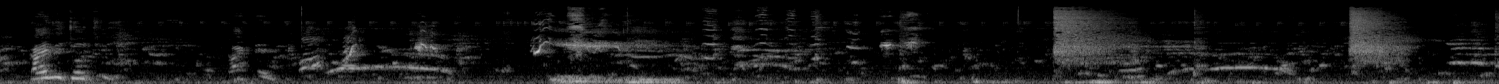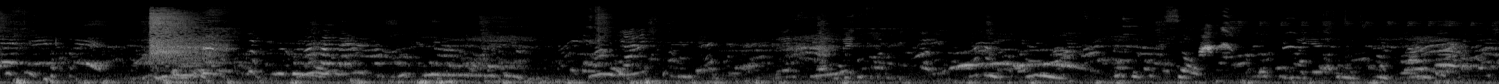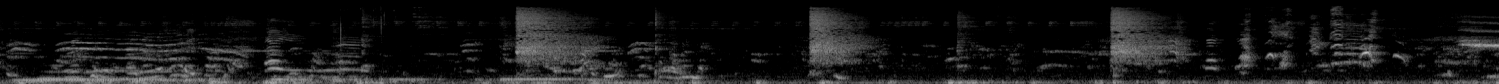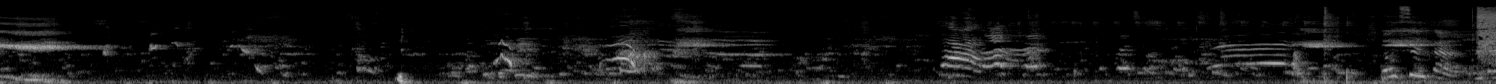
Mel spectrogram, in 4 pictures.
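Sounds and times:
squeaky vocal sounds: 5.3 - 9.4.

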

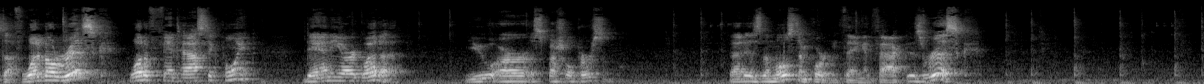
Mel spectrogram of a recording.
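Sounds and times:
computer mouse clicking: 4.1 - 4.7, 6.6 - 7.3, 10.0 - 12.0.

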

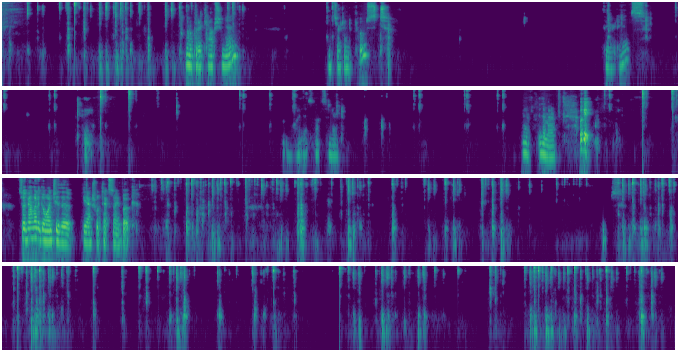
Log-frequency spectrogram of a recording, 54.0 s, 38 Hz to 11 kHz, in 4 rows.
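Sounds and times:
computer mouse clicks: 0.4 - 3.7, 12.9 - 13.7, 14.4 - 14.7, 21.1 - 22.0, 22.8 - 23.6, 25.5 - 27.0
computer keyboard typing: 0.4 - 4.9, 12.3 - 13.7, 14.4 - 14.7, 21.1 - 22.0, 22.8 - 23.7, 30.0 - 46.5, 47.2 - 53.9.

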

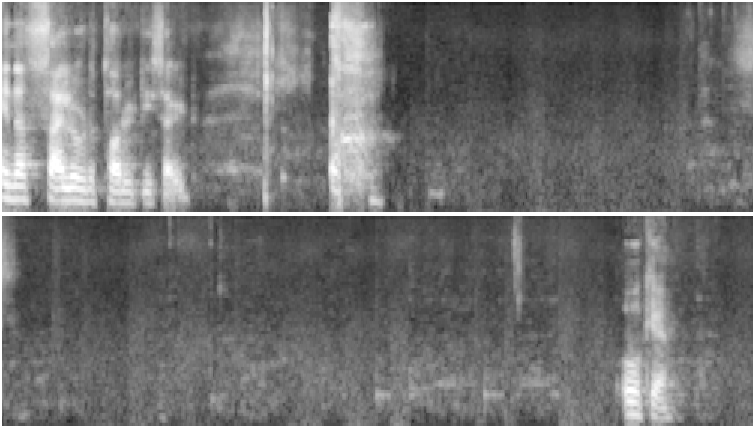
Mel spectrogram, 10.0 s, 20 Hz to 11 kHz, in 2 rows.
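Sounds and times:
man coughing: 2.2 - 2.6.

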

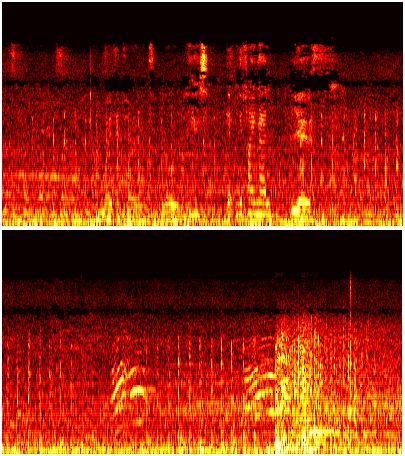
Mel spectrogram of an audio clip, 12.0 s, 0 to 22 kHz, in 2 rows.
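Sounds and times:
fireworks popping and crackling: 0.0 - 12.0.

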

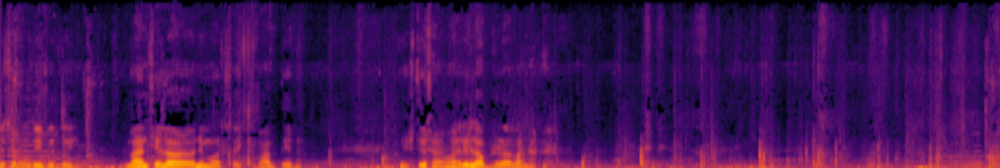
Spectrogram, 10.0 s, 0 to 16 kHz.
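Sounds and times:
footsteps on dirt path: 1.0 - 10.0.

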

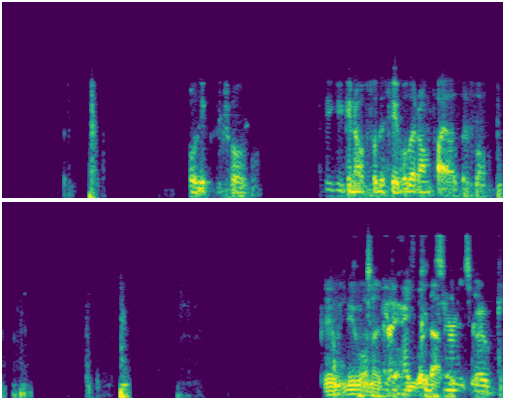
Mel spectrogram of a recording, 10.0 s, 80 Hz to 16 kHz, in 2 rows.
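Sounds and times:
man talking: 3.3 - 5.0, 8.2 - 10.0.

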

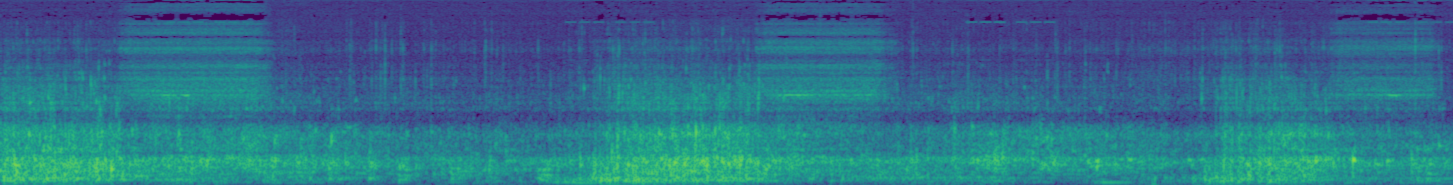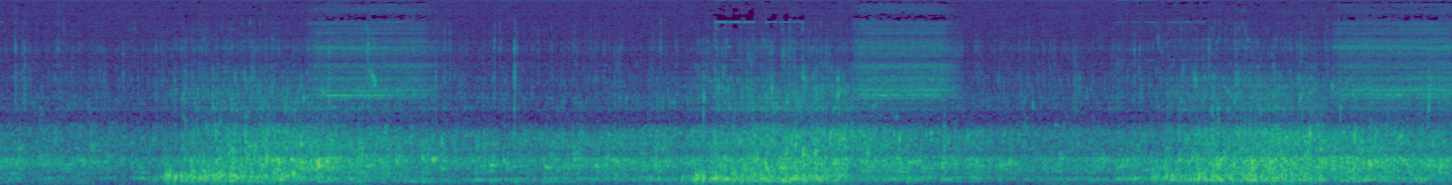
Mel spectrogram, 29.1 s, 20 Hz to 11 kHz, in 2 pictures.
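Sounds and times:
exhaled bubbles underwater: 0.0 - 29.0
regulator inhale hiss: 1.2 - 3.0, 7.6 - 9.1, 13.3 - 14.6, 17.6 - 19.1, 23.0 - 24.3, 27.8 - 29.0.

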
